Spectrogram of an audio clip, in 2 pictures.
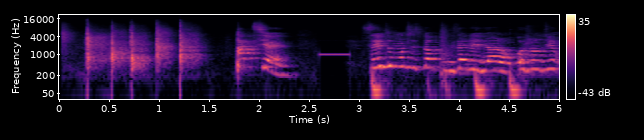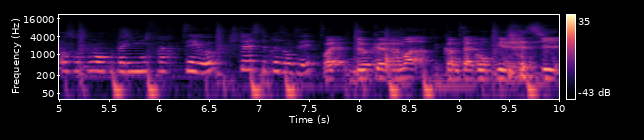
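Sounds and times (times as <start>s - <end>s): hand claps: 0.0s - 1.6s.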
